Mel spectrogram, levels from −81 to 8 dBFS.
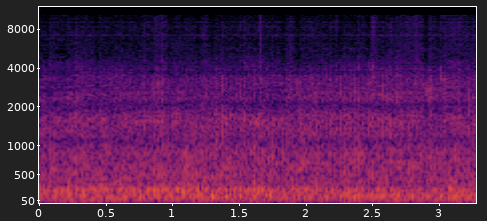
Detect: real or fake fake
